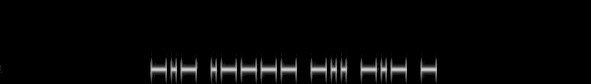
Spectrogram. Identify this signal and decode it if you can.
Morse code, heard as a keyed tone, about 23 wpm, 700 Hz. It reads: K1DKT
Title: Speed Racing - USA Call Signs 20wpm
